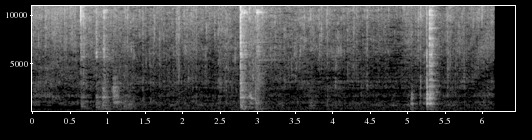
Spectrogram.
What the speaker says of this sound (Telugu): ఇప్పుడు దీన్నంతా ఒకసారి బాగా కలబెట్టేసి టమోటా అనేది మగ్గేంత వరకు ఉడికించుకోండి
